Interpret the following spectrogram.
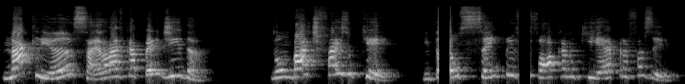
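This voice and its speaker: A woman talks loudly in a high, bright voice, giving casual advice to fellow teachers. She stresses her points by repeating key words over and over. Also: sing-song, measured pace. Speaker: early-childhood educator.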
